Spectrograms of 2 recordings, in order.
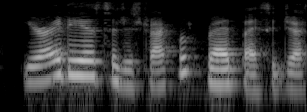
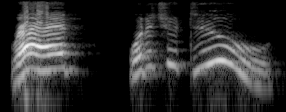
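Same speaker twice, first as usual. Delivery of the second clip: dismayed scolding; 11 semitones higher, 7 dB louder than usual. Acted. Narrator scolds Red over torn cape.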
